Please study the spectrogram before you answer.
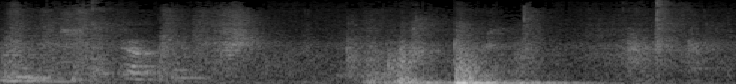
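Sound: door being closed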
